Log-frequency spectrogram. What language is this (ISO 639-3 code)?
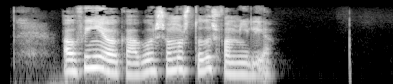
glg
